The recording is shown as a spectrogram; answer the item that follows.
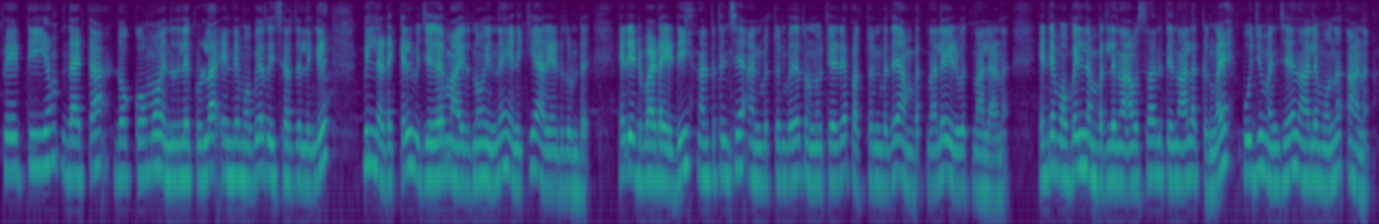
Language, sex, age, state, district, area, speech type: Malayalam, female, 45-60, Kerala, Wayanad, rural, read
